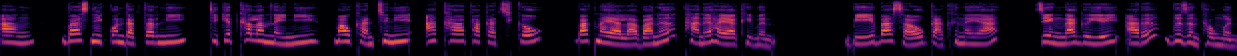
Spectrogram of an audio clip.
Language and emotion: Bodo, happy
